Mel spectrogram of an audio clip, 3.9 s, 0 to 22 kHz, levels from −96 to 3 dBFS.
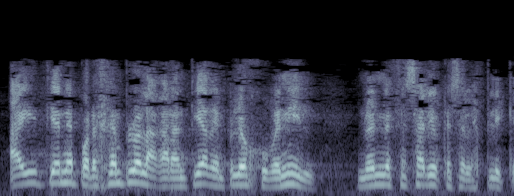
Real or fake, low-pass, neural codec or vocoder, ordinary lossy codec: real; 7.2 kHz; none; MP3, 32 kbps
